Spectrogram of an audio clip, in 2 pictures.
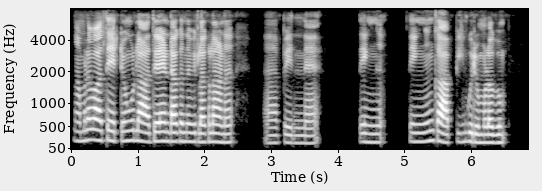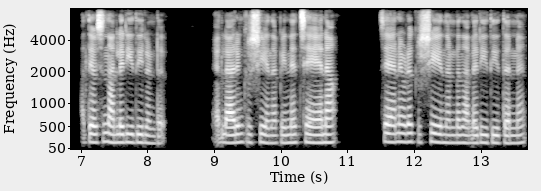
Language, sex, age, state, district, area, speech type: Malayalam, female, 30-45, Kerala, Kozhikode, rural, spontaneous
